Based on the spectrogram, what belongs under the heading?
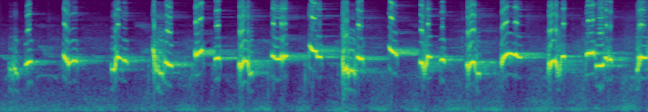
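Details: A sooty-headed bulbul pours out a fast lure song to provoke other bulbuls into singing. Sharp, clear chirps with upward and downward flicks repeat about three times a second without a break.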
